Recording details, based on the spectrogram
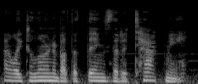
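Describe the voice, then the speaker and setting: A woman's voice: low-pitched, level tone, quick pace, creaky, mellow, faint music behind. A woman playing a tough, cocky convict hacker in a game cutscene, confident and matter-of-fact. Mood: confident, businesslike. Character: tough, cocky female convict computer slicer.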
